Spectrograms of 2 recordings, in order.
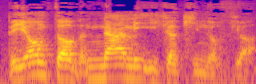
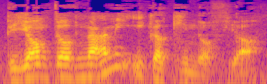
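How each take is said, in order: First: It is said as a statement. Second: It is said as a question.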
